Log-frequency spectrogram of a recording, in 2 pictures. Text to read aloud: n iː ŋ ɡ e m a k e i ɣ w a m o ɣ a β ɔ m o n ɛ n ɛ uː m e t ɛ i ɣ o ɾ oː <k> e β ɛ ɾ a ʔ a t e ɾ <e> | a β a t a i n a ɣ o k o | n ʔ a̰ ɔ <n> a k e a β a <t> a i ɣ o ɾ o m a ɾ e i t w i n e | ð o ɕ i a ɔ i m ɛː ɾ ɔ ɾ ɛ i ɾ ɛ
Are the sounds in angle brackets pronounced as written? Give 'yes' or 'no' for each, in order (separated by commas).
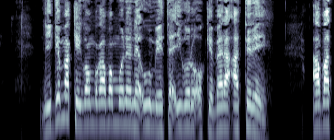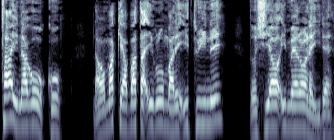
yes, yes, no, yes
